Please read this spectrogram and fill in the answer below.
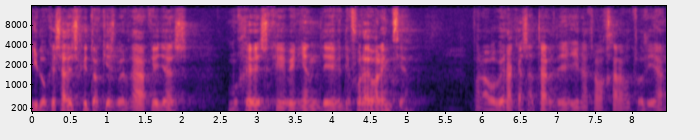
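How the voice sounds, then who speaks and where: A man speaks in a monotone, flat way. Audible room echo carries his voice. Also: fairly low pitch for a man, moderate pace. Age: 70s. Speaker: economist and conference speaker. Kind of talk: conference talk. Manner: halting.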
